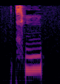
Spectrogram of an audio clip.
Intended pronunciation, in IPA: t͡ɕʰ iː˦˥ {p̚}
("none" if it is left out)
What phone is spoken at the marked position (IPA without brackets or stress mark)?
p̚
